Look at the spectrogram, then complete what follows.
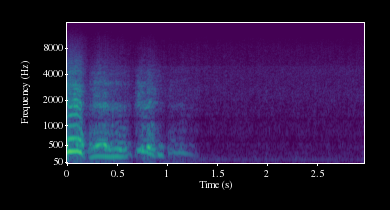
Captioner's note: screams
